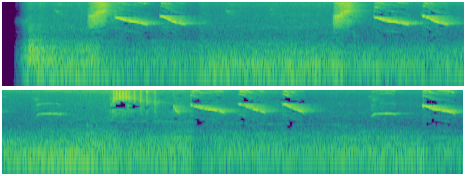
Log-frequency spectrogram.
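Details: Sooty-headed bulbul singing actively, recorded as a lure for other birds: sharp downward-sweeping whistles repeated in quick pairs and triplets, mixed with short shrill bursts and soft low notes, over a steady low hum.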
